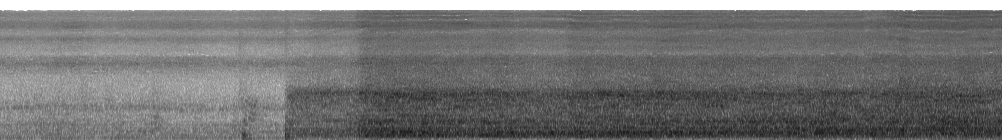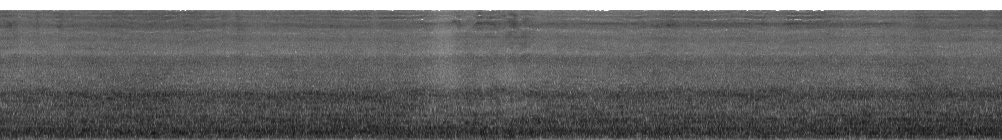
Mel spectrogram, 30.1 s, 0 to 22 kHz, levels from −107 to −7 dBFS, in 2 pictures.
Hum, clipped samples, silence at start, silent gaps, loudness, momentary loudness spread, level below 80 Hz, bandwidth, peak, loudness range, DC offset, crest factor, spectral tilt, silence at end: none; under 0.1%; 0 s; none; -18 LUFS; 16 LU; -44 dBFS; 16 kHz; -4 dBFS; 9 LU; under 0.1%; 16 dB; -3.5 dB/octave; 0 s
